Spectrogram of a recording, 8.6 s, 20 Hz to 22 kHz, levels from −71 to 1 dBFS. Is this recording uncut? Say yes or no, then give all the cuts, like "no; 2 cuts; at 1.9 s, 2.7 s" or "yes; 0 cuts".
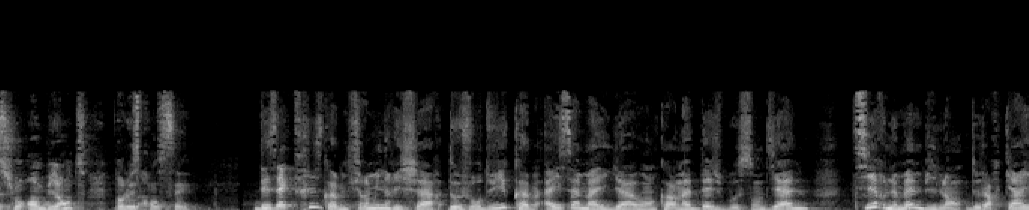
no; 3 cuts; at 1.2 s, 2.7 s, 3.7 s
